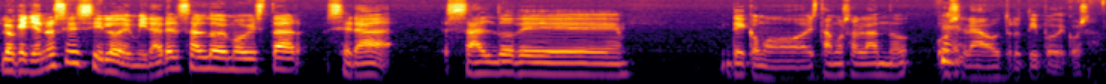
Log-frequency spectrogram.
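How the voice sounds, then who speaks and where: In an ordinary speaking voice, a man speaks fairly slowly at a medium pitch, with lively intonation and big swings in loudness. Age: 20s. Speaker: podcast co-host. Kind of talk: casual chat. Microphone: new microphone.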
